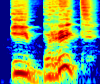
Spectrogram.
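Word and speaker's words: עברית: and sisters Hebrew from because ibrit is how you say Hebrew the language itself and ibri is how you say a Hebrew as a person all right so we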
